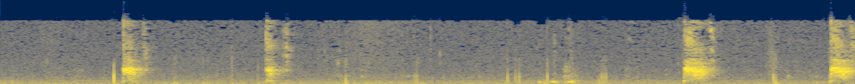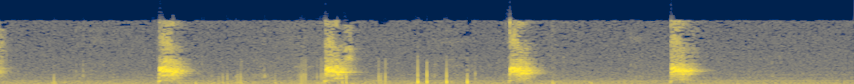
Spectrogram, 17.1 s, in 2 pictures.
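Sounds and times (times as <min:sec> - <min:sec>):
small dog barking: 0:01.2 - 0:01.6, 0:02.6 - 0:03.0, 0:06.8 - 0:07.3, 0:08.3 - 0:08.7, 0:10.1 - 0:10.6, 0:11.8 - 0:12.2, 0:13.6 - 0:14.0, 0:15.2 - 0:15.7.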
